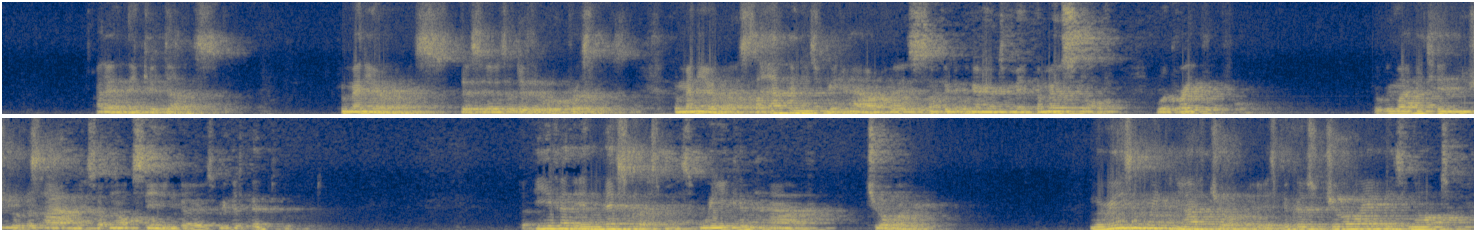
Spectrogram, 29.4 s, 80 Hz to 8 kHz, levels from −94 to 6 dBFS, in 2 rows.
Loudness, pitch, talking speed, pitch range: -14 LUFS, 140 Hz, 145 wpm, 125-180 Hz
